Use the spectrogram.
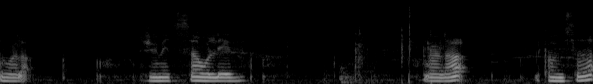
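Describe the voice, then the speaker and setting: Speaking at a very slow pace with long, frequent pauses, a woman uses a fairly low pitch, a dark, mellow tone, monotone, flat intonation and very even loudness. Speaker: beauty vlogger. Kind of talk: makeup tutorial. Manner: casual, chatty.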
